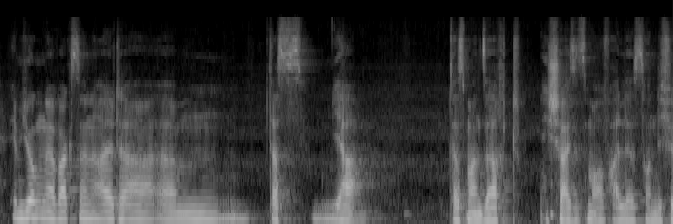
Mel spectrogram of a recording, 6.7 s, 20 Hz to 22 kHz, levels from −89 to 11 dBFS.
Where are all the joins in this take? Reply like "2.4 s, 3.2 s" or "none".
5.3 s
